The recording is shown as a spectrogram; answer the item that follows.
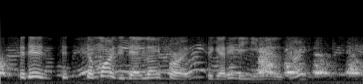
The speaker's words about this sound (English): The dog's giving you competition.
